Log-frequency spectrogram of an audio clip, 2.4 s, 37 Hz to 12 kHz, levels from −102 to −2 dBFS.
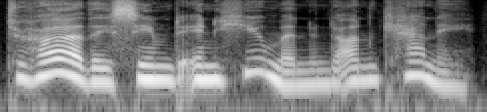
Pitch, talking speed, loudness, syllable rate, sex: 200 Hz, 170 wpm, -18 LUFS, 5.0 syllables/s, female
